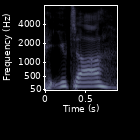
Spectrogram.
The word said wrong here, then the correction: Uatu: The Watcher's name is spelled U-A-T-U. I'm not sure how it's pronounced. – Uatu. – Uatu, there you go. All right. – Uatu. – Uatu, all right. Anybody who's listened to this show knows I'm horrible at pronunciation. – Gotta get that U and A sound in there.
